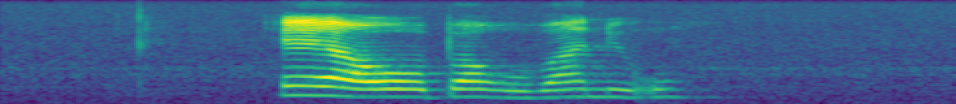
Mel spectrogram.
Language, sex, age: Northern Sotho, female, 30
